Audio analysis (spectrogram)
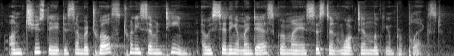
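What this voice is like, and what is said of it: Non-local accent. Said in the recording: “I'm not from here, so my accent won't fit with the reading.”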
